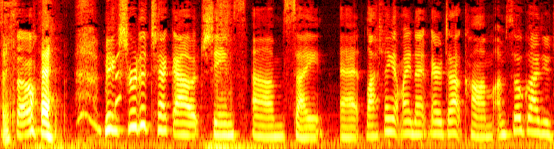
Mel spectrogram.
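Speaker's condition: No condition

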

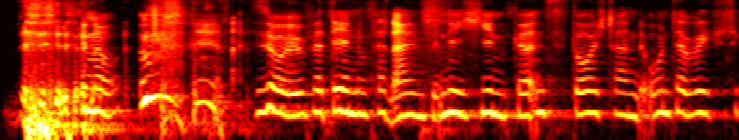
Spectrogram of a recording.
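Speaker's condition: Ataxia; hereditary ataxia, nerve disease, 100% disability status assessed last year; pronounced, several years since onset, weekly speech, occupational and physiotherapy, rehab clinic exercises; limited speech ability, communication impaired

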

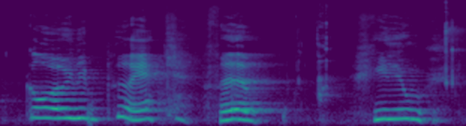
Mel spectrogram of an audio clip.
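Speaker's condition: Cerebral palsy; returned gradually

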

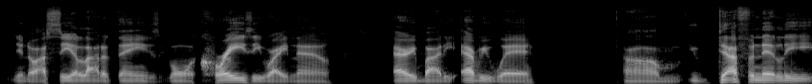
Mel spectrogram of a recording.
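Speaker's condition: No condition

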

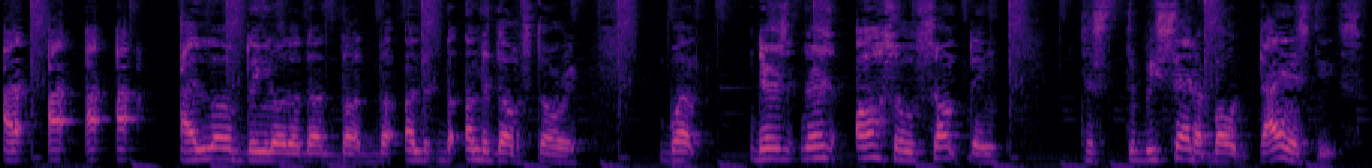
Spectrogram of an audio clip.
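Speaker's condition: Stuttering; repeated sounds, repeated words

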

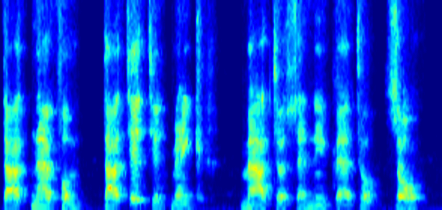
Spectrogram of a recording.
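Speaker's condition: Cerebral palsy; affects speech and coordination

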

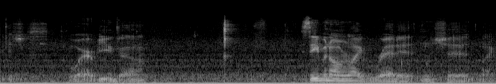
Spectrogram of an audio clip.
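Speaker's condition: No condition

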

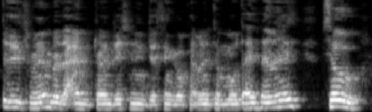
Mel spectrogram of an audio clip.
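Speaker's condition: Cerebral palsy

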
